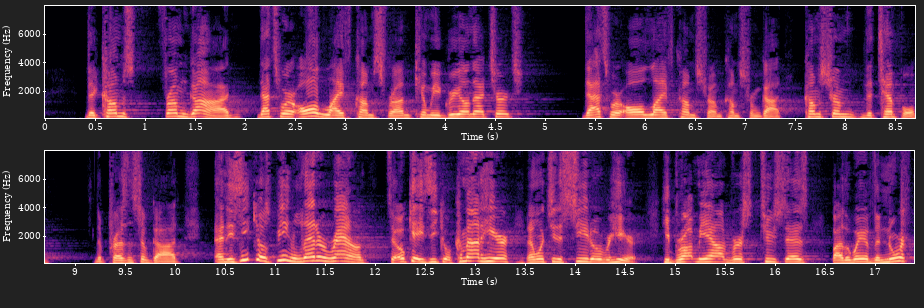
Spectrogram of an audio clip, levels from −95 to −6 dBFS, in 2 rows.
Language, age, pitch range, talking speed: English, 30-49, 145-195 Hz, 230 wpm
